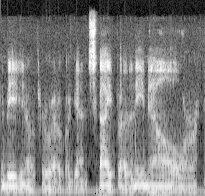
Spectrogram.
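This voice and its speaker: A somewhat breathy voice with a dark, mellow tone rings out in audible room echo. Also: man. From New England. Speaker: university instructor. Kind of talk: lecture. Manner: casual, halting with fillers.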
